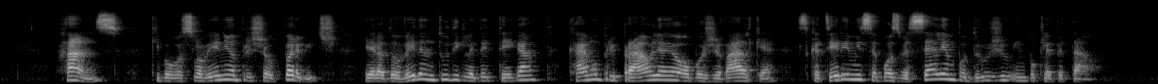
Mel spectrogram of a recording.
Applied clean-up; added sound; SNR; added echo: none; none; none; none.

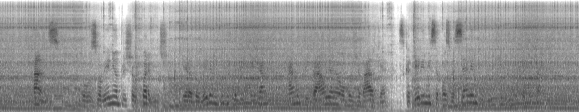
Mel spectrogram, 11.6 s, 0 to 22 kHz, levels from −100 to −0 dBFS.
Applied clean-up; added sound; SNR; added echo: none; Engine starting; 0 dB; none.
